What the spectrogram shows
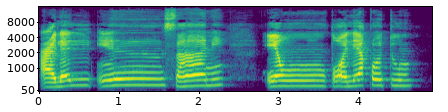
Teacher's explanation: علی الانسان انطلقتم، انط موٹا ہو گیا اخفا، انطلقتم موٹا کیوں ہوا؟ کیونکہ آگے طا آ رہا ہے، طا موٹا حرف ہے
